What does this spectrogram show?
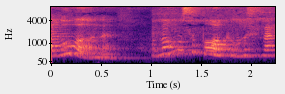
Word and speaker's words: Luana: Então percebe que quando eu estou chamando Luana, a sílaba mais forte é o A, Ana.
